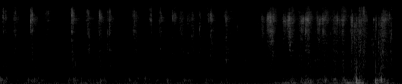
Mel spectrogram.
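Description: Long nails of both hands scratch fast across a soft, cotton-like black t-shirt printed with "STAY TRUE," worn on the chest. The result is a quiet, rapid, irregular run of bright, high, papery scraping strokes that each stop almost at once.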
